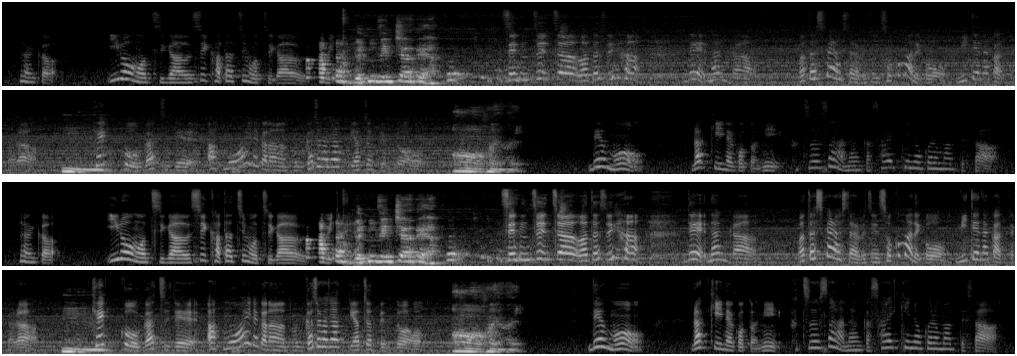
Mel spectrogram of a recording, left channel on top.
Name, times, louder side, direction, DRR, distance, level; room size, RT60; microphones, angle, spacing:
voice 1, 0.2-0.5 1.0-3.6 4.9-7.6 8.0-10.5 11.0-14.4 16.0-16.5 17.0-20.1, right 5 dB, 65° right, 0.5 m, -31 dB
voice 2, 3.3-4.7 10.7-11.2 14.6-15.3, right 1 dB, 35° right, 1.0 m, -23 dB
sound 1, 3.4-15.1, equal, 10° left, 0.9 m, -41 dB
4.4 x 2.9 x 3.8 m
head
